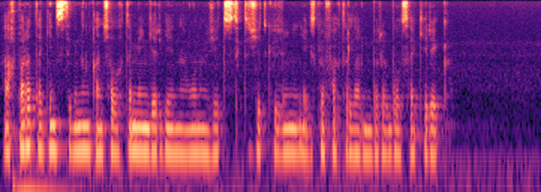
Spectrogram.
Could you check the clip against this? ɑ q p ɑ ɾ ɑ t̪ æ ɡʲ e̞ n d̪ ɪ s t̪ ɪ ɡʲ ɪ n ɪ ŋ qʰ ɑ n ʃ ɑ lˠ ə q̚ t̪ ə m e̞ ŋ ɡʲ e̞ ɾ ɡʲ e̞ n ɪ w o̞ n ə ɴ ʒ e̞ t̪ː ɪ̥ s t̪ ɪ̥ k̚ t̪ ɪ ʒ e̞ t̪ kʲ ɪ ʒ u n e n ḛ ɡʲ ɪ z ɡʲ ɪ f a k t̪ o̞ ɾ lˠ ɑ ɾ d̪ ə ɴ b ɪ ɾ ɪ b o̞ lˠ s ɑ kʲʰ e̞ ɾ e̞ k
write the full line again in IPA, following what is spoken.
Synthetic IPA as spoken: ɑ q p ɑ ɾ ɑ t̪ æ ɡʲ e̞ n t̪ ɪ s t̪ ɪ ɡʲ ɪ n ɪ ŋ qʰ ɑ n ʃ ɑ lˠ ə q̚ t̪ ə m e̞ ŋ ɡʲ e̞ ɾ ɡʲ e̞ n ɪ w o̞ n ə ɴ ʒ e̞ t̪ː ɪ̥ s t̪ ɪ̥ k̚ t̪ ɪ ʒ e̞ t̪ kʲ ɪ z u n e n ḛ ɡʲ ɪ z ɡʲ ɪ f a k t̪ o̞ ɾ lˠ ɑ ɾ d̪ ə ɴ b ɪ ɾ ɪ b o̞ lˠ s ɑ kʲʰ e̞ ɾ e̞ k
